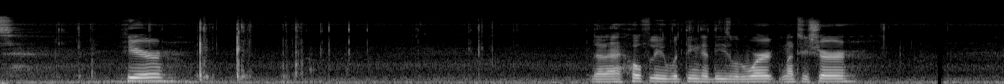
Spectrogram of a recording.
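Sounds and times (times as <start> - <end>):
plastic box clicks and rattles: 2.0 - 3.6.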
